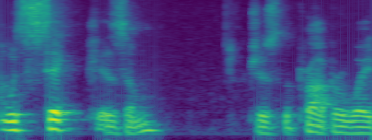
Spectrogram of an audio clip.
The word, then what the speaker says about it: Sikhism: not with Islam not with Hinduism not with Sikhism which is the proper way to pronounce Sikhism if for members of the Sikh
